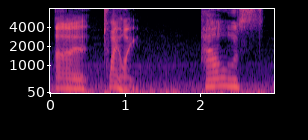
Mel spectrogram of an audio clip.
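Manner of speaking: high, forced cheerful question; awkwardly chirpy topic change. A narrator's reading. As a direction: paper over the awkward silence with a bright voice. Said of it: "trying to move away from the awkward exchange".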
